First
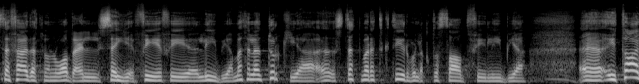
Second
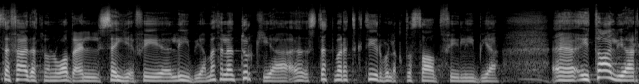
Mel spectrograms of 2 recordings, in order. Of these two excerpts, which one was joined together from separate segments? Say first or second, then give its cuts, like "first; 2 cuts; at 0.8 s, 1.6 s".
second; 1 cut; at 1.4 s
